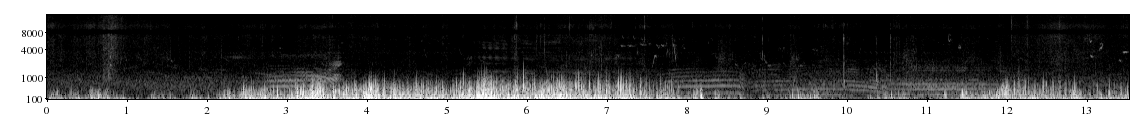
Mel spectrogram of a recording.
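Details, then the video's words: A herd of many cows grazing together outdoors, calling now and then: steady low tearing and munching bursts throughout, then a few drawn-out, slightly falling harmonic moos near the end, overlapping one another. "Many cows are grazing together and making noises from time to time很多牛一起吃草，不时发出叫声"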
